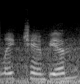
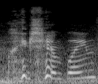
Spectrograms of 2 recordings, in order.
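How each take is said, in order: First: The name ends sounding like 'champion'. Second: The name ends sounding like 'plain'. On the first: The speaker calls it wrong. "It's not Lake Champion" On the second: The speaker calls it right. "it is Lake Champlain"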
